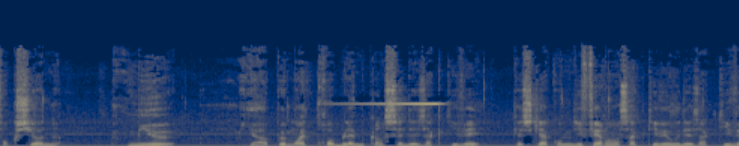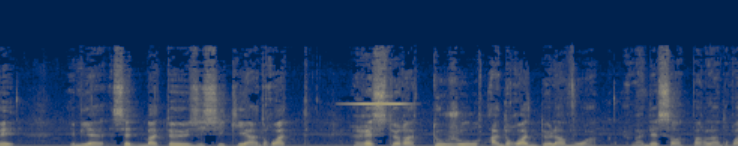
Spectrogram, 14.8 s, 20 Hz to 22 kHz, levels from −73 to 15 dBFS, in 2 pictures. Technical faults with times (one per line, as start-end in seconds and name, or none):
3.17-4.53 loudspeaker feedback squeal
10.75-11.61 loudspeaker feedback squeal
